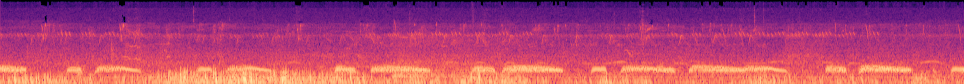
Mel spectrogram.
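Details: Spotted dove cooing during a decoy-trapping outing in Thailand, in the karm pa roi coo style. Rhythmic mid-pitched coo phrases of several short notes each, repeating steadily with brief gaps, over low rumbling background noise.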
